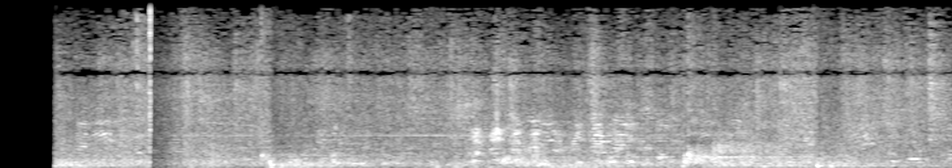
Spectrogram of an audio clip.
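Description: Busy bowling alley din: balls rolling down the lanes and pins clattering, with sharp clacks about a second in and again shortly after, over people talking.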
